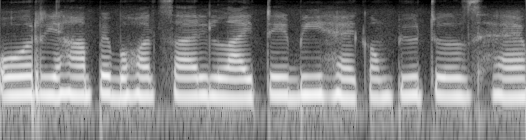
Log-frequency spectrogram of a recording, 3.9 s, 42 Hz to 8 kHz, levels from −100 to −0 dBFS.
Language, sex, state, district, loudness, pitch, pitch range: Hindi, female, Bihar, Katihar, -12 LUFS, 220 Hz, 215-225 Hz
